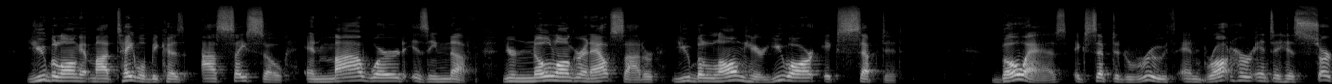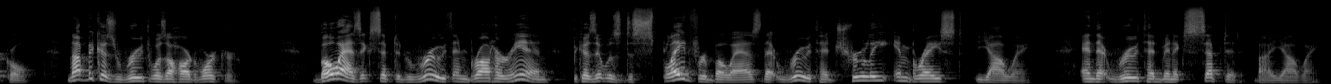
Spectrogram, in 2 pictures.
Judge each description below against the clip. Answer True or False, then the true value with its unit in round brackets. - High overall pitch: False (140 Hz)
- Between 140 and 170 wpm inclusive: True (155 wpm)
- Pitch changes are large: False (4.3 semitones)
